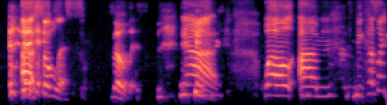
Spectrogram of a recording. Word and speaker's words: Solis: Did I pronounce that right? Solis.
